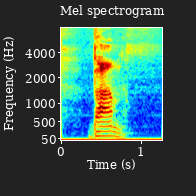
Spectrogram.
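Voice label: "baan", Dutch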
